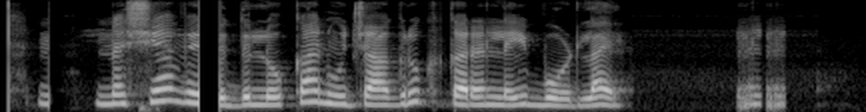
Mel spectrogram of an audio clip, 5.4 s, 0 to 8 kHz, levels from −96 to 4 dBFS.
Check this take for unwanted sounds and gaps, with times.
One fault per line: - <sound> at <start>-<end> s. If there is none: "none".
- dropout at 1.2-1.4 s
- laugh at 4.6-4.9 s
